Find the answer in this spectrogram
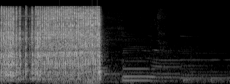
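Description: Cordless driver spinning a wood screw into the end of a wooden board for about a second, then stopping suddenly. The screw's tip has been clipped off, which keeps the wood from splitting. Soft background music continues underneath.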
